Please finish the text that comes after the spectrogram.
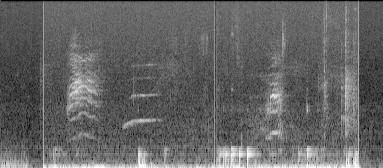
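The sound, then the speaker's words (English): A cat meows a couple of times, with short drawn-out cries spaced a few seconds apart, over low rumbling background noise and a few soft thumps. “If cats experience a food shortage, as humans have, are you going to lead the efforts to fight back against cat hunger? Or do you feel guilty eating so much food?”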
